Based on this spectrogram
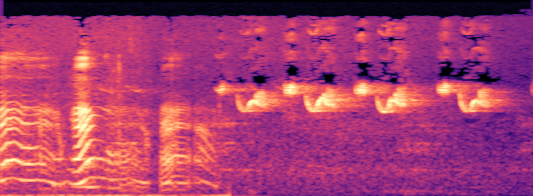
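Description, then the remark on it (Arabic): A bird chirps in a quick series of about half a dozen bright, high tweets at a steady rhythm, clear, following a brief warbling vocal sound at the start; a group of doves searching for food. “نعم أحبتي، بينما كان الصياد يختبئ خلف الأشجار، وإذا بمجموعة من الحمامات كنا يبحثن عن الطعام.”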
